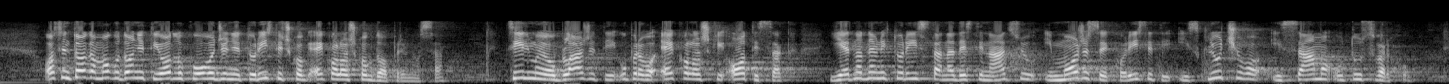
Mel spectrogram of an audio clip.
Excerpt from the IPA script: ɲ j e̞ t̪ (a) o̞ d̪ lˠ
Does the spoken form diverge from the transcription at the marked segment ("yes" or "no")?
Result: yes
